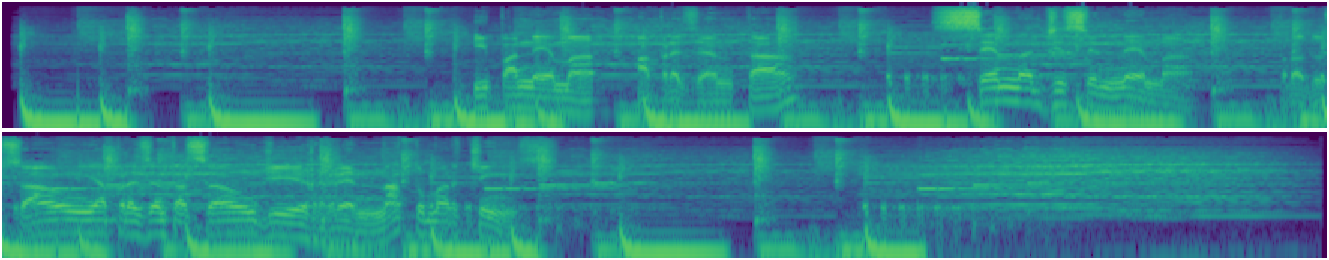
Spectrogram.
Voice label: spot, vinhetas; vinhetas 2005; IpanemaFM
